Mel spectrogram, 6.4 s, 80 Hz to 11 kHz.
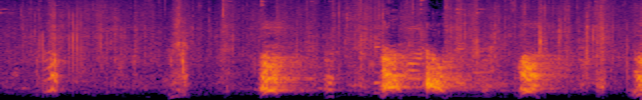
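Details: Basset Hounds, eighteen of them walking round Belwade Farm at Dess, Aboyne, Scotland, on 10 August 2014, give loud, deep barks in about five separate bursts over six seconds, with murmuring human voices in the background.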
